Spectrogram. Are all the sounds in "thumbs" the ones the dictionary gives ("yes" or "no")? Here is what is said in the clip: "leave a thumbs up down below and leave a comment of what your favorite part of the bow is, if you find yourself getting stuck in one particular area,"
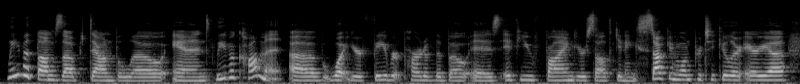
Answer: yes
